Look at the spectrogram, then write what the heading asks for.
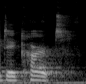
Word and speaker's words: Descartes: his name was Rene Descartes you do not pronounce the S at the end there and what we call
